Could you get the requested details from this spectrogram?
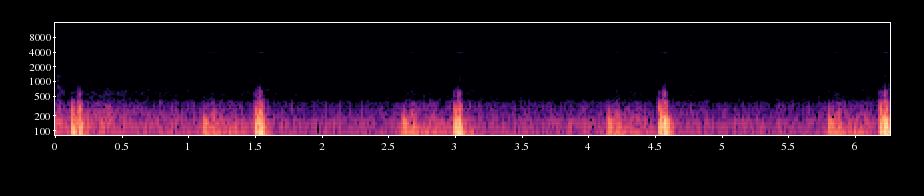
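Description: Slow, steady paired heart sounds, about 55 beats a minute, at rest over the pulmonic area.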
